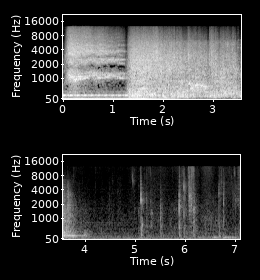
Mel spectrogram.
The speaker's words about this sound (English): Oh dear. One of your robots has been destroyed, I think. Oh no! The robot will be safe. In a crash like that, the car would be damaged, human beings would be hurt or killed, but robots would not be harmed.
